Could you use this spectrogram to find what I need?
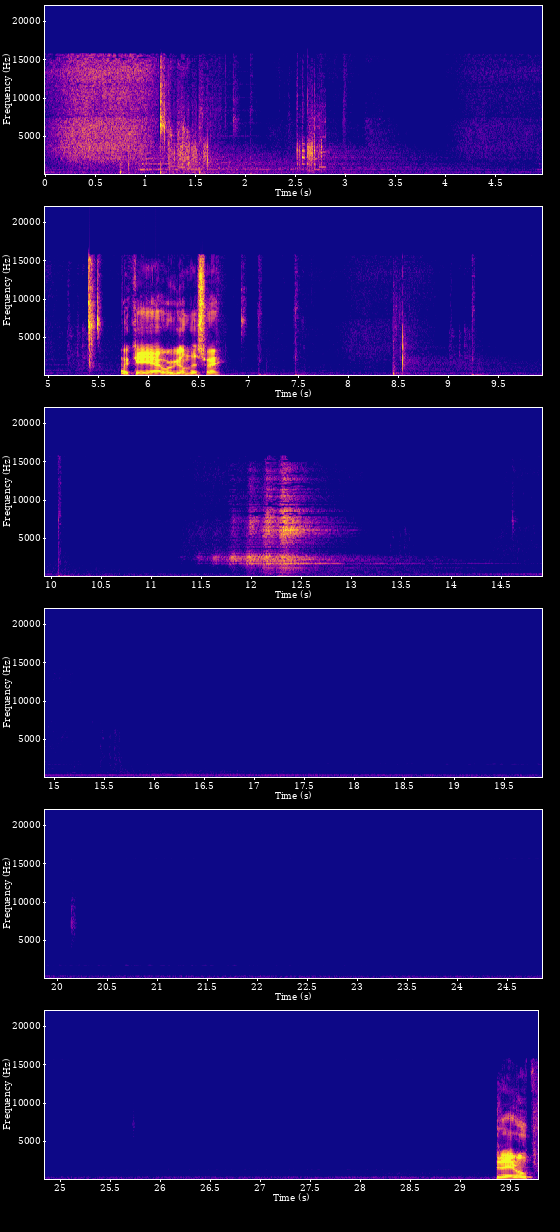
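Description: Footsteps tap steadily on a hard tiled floor.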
